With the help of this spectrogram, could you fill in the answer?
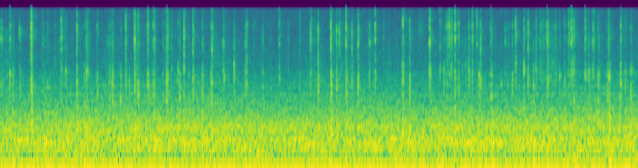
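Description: Fingertips tap rapidly on the black plastic keys of an aluminum MacBook Pro laptop in steady, continuous typing. The keystrokes come as a dense run of light, bright clicks over a constant low hum, with no pauses throughout.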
